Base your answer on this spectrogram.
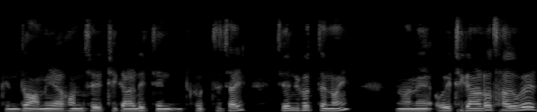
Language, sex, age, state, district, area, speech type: Bengali, male, 18-30, West Bengal, Hooghly, urban, spontaneous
